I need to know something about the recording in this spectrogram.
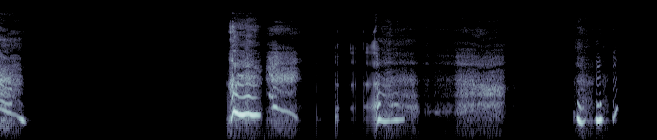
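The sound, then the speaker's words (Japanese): A voice imitates farts: a quick burst, a pause, then a run of short squeaky, breathy toots rising and falling in pitch, ending with two sharp little squeaks. “ほら、次のおならがもう出ちゃいますよ。”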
